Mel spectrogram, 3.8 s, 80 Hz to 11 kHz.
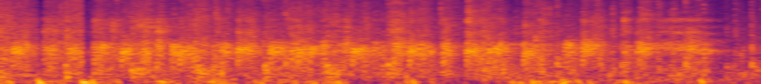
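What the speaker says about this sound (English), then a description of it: "I'd like to give another round of applause to Jeremy Hales." An audience at a 2021 Easter Rising commemoration claps steadily in a dense round of applause, loud and continuous throughout.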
